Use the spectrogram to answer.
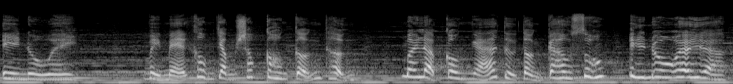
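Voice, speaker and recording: Cartoon mother, tender and grief-stricken, high voice, extremely drawn-out delivery, music behind. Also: lively intonation. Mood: grieving. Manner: slow, drawn-out, sorrowful delivery. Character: grieving, tender mother of an injured little boy. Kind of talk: animated film dialogue and lullaby.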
